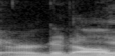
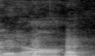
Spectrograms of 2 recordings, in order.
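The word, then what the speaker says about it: Uigeadail: Ugadal. There's no close. R in it. We always say Ergadal, Yeah, but there's it's no R. Ugadal.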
